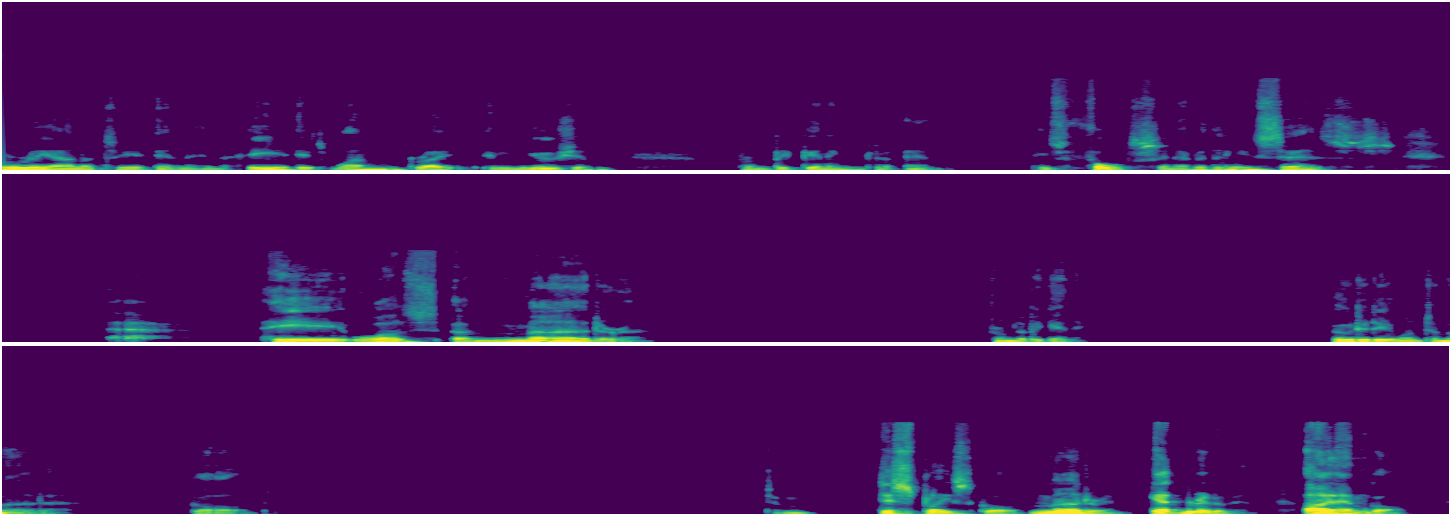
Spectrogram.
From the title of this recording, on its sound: Malaysia Meets (Zoom)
